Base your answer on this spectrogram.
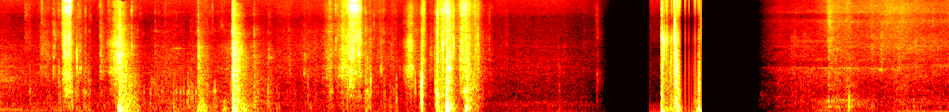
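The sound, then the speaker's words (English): A cardboard package of books is opened with a series of loud ripping and rustling bursts. A quiet pause follows, then one short final tear and faint handling noise. “I'll take it in, and we'll have an unboxing.”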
